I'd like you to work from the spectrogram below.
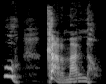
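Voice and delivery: high, loud whoops of revulsion; disgusted exclamation. Real, not acted. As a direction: recoil from the stink in loud high bursts. Recalling a revolting breath smell.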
